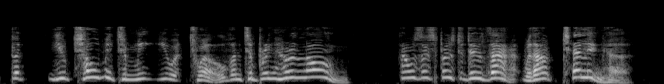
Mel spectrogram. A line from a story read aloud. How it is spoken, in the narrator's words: spluttered Harry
